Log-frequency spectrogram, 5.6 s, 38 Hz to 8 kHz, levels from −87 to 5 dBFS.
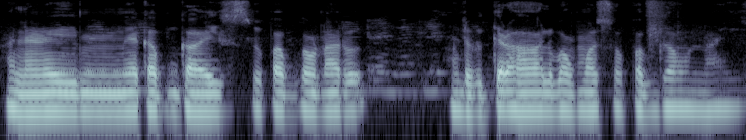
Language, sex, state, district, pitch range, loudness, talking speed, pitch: Telugu, male, Andhra Pradesh, Krishna, 115-125 Hz, -23 LUFS, 140 wpm, 120 Hz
